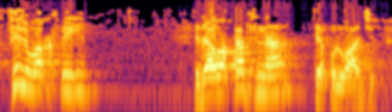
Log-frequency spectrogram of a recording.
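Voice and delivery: ordinary talk, nothing marked

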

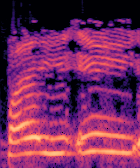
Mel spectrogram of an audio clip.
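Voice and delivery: طيئي stretched slowly for the class; the teacher draws out طيئي slowly; drawn out. Shown as a demonstration. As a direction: spell out طيئي syllable by syllable. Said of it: "عرفت كيف صار؟".

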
